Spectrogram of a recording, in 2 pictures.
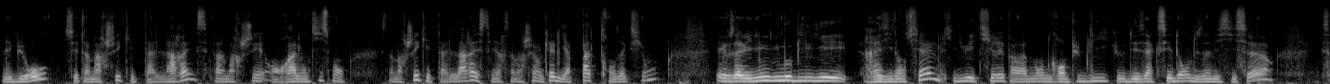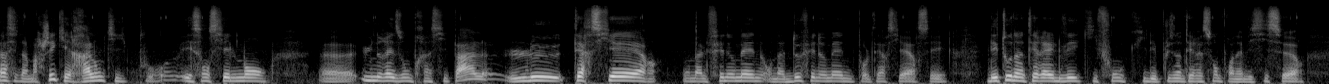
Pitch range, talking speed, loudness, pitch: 130-165 Hz, 210 wpm, -25 LUFS, 150 Hz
